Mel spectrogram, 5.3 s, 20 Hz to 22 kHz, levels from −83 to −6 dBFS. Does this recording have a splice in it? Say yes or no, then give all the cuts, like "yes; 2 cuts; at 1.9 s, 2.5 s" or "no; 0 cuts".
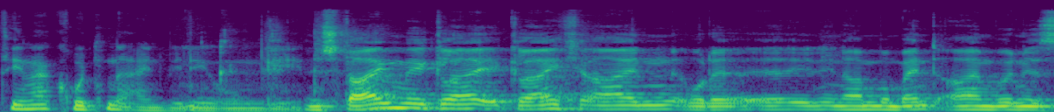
no; 0 cuts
